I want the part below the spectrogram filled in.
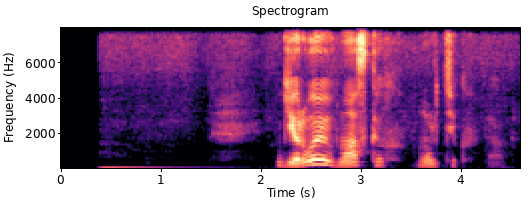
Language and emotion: Russian, neutral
